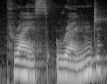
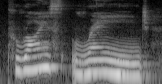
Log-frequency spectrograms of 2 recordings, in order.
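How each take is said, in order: First: The vowel in the second word sounds like 'rent'. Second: The vowel in the second word sounds like 'rain'. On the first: The speaker calls it wrong. "It's not price rent, as I usually hear" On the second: The speaker calls it right. "but it's price range. There is A like in the word rain"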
